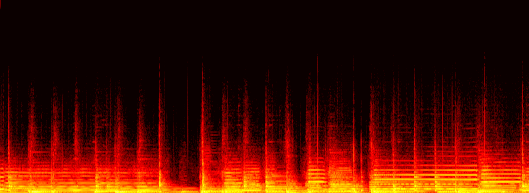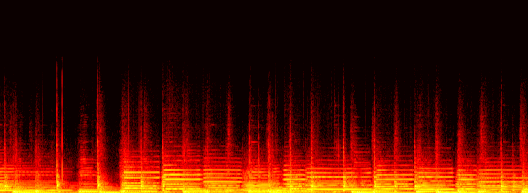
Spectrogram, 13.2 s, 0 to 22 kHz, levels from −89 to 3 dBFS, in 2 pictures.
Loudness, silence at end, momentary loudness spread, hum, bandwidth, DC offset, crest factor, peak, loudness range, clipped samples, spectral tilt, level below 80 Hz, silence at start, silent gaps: -20 LUFS; 0 s; 4 LU; none; 9.4 kHz; under 0.1%; 16 dB; -4 dBFS; 2 LU; under 0.1%; -8 dB/octave; -32 dBFS; 0 s; none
